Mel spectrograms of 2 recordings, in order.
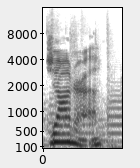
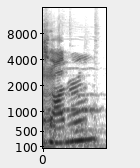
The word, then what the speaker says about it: genre: Genre. Yeah, I'll give you that. The genre. It's like what is it then? Genre. Genre. Genre. Not genre.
